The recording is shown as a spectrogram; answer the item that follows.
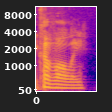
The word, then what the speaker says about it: Cavalli: Cavalli.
